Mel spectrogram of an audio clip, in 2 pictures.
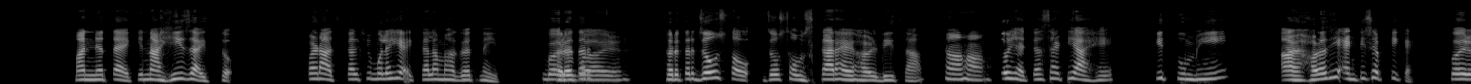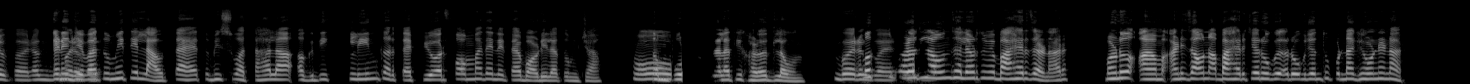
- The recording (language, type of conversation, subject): Marathi, podcast, त्यांची खाजगी मोकळीक आणि सार्वजनिक आयुष्य यांच्यात संतुलन कसं असावं?
- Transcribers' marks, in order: other noise; in English: "अँटिसेप्टिक"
